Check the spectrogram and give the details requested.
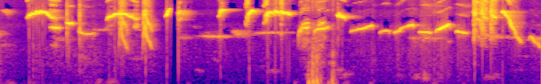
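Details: Spotted mountain-form Sunda robin, used as a lure to make other birds answer: a fast, varied run of high whistled notes and sharp chirps, rising and falling slides, with a brief low thump midway.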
